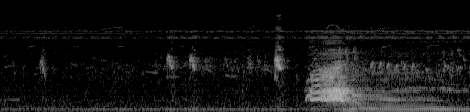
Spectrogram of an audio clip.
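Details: Wild Sumatran elephants from a herd in East Aceh, Sumatra, Indonesia: a single loud, harsh trumpeting blast about half a second long, then a fading rumbly tail, after a few faint bird chirps in a quiet natural setting.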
